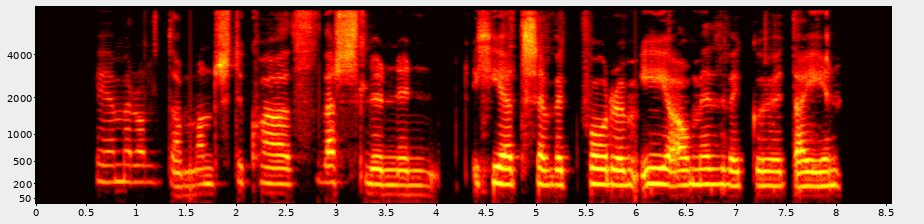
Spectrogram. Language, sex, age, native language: Icelandic, male, 11, Icelandic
